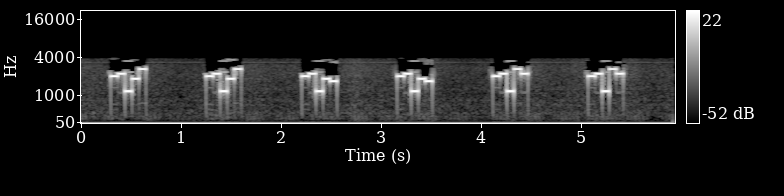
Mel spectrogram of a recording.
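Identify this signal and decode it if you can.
Five-tone selective call (ZVEI), heard as quick runs of five tones, tones of about 70 ms. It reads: 89277 89277 89276 89276 89229 89229
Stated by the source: ZVEI five-tone selective call 89310 received via SDR.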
